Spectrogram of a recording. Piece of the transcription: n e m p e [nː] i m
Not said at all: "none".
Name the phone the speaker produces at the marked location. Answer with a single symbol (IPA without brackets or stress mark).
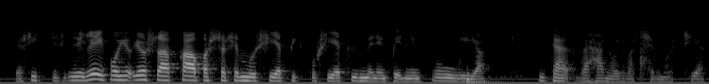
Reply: nː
